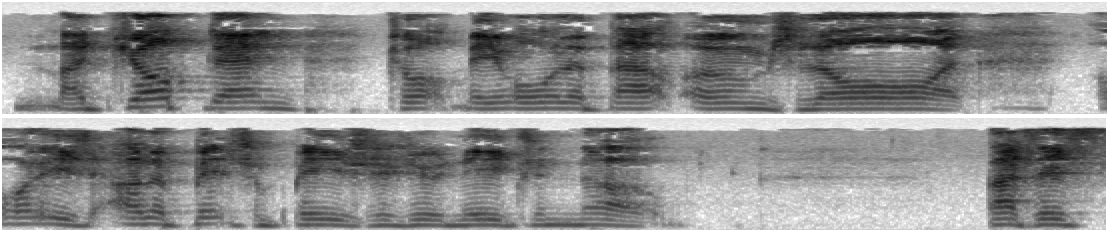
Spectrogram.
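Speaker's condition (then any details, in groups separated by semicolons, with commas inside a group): Clinically deaf; could not follow unfamiliar Suffolk slang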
